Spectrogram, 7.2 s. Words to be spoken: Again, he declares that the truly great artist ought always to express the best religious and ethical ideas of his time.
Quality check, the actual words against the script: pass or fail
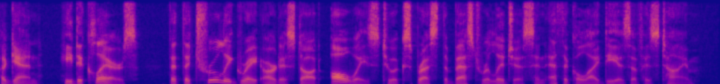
pass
